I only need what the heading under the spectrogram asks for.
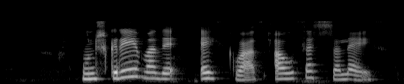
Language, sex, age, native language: Icelandic, female, 12, Icelandic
